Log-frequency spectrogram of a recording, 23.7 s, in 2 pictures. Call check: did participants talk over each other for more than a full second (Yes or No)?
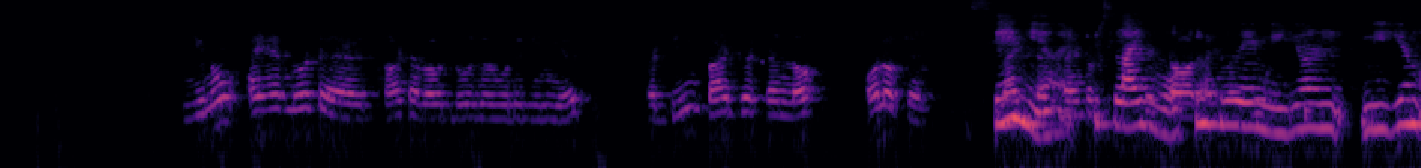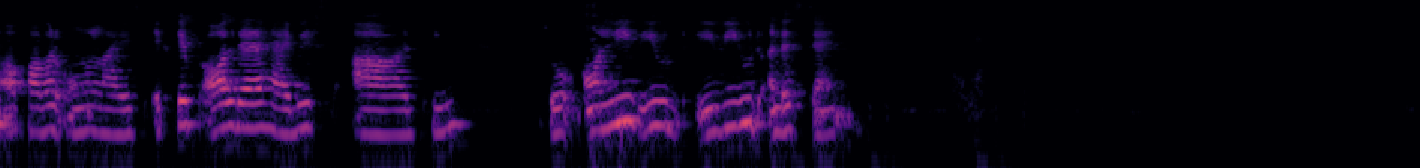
Yes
